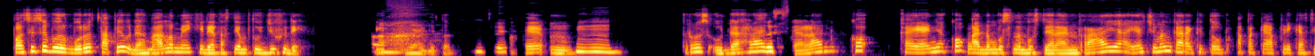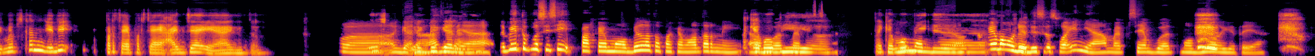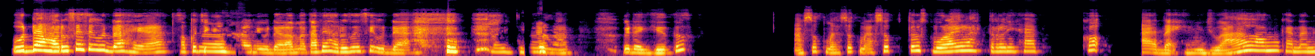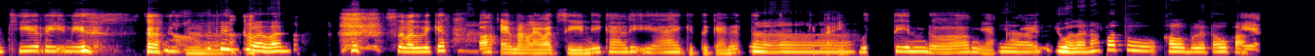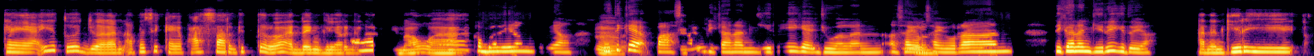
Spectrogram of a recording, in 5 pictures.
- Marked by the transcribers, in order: chuckle; "kita" said as "kitu"; other background noise; tapping; chuckle; laughing while speaking: "oke"; chuckle; laughing while speaking: "Oh"; chuckle; laughing while speaking: "Bener"; laugh; chuckle; other animal sound
- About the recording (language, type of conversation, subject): Indonesian, podcast, Siapa yang menolong kamu saat tersesat?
